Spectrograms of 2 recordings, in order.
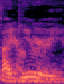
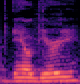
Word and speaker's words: Aogiri: I can't pronounce Agiri, it. I think it's Agiri. Uh-huh. Aogiri.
